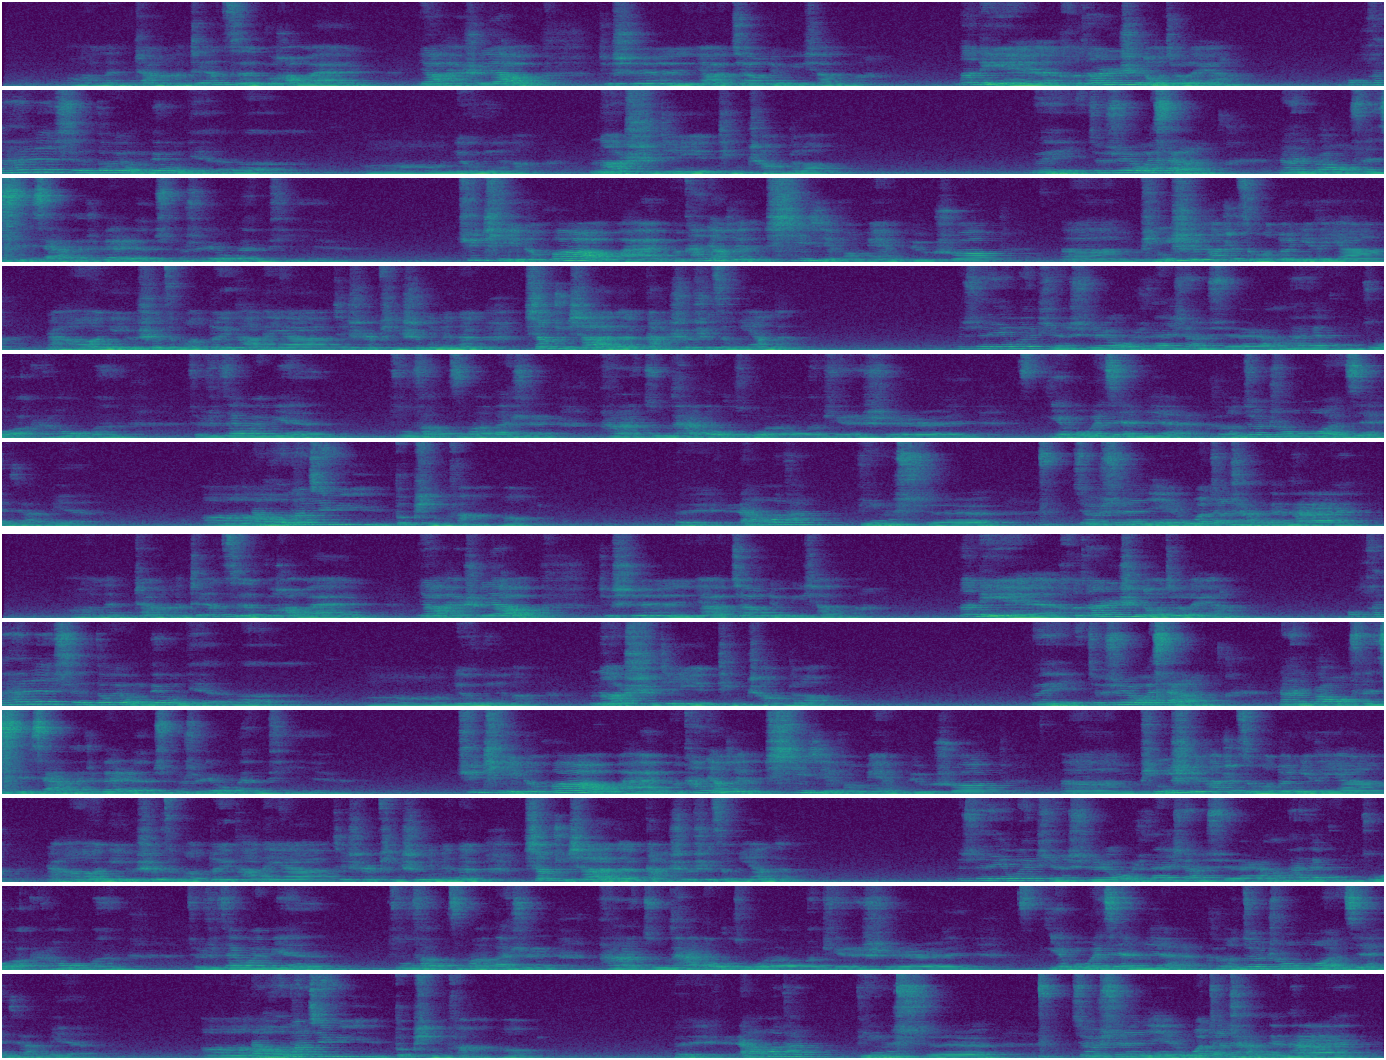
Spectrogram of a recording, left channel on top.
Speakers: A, on the right; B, on the right.
A: 哦，冷战啊，这样子不好哎，要还是要，就是要交流一下的嘛。那你和他认识多久了呀？
B: 我和他认识都有六年了。
A: 哦，六年了，那时间也挺长的了。
B: 对，
A: 嗯。
B: 就是我想让你帮我分析一下，他这个人是不是有问题？
A: 具体的话，我还不太了解细节方面，比如说，嗯，平时他是怎么对你的呀？然后你是怎么对他的呀？就是平时你们的相处下来的感受是怎么样的？
B: 就是因为平时我是在上学，然后他在工作，然后我们就是在外面租房子嘛，但是他租他的，我租我的，我们平时也不会见面，可能就周末见一下面。
A: 哦，
B: 然后他
A: 那见面不频繁啊哦。
B: 对，然后他平时就是你如果正常跟他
